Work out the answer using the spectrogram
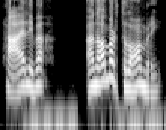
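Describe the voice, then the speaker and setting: A woman's voice: mid-range voice, very fast, no room sound, studio quality, voice pushed down, natural voice. A woman voicing a sly, scheming young man with an Egyptian accent, smug and coaxing.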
